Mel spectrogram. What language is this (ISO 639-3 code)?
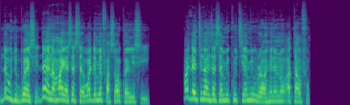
aka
